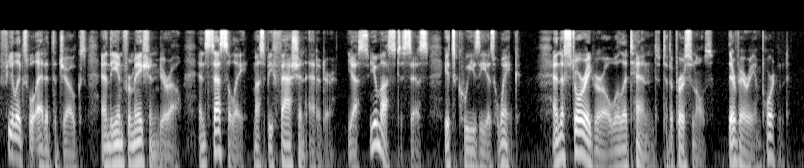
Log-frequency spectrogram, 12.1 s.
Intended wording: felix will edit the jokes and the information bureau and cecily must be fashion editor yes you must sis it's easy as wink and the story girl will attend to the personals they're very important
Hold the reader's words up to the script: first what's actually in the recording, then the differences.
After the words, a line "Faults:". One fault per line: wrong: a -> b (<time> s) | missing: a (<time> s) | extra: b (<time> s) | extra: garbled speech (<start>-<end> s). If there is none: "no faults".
felix will edit the jokes and the information bureau and cecily must be fashion editor yes you must sis it's queasy as wink and the story girl will attend to the personals they're very important
Faults:
wrong: easy -> queasy (6.8 s)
